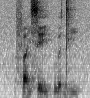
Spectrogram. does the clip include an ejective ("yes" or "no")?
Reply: no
